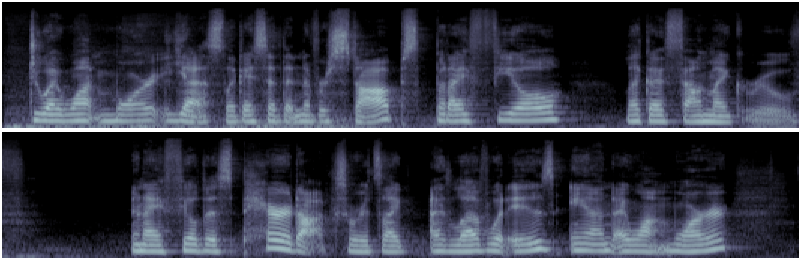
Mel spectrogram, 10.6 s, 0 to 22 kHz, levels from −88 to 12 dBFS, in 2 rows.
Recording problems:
rain or running water; faint; throughout; 25 dB below the speech

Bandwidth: 17.5 kHz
